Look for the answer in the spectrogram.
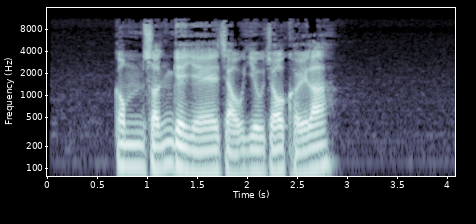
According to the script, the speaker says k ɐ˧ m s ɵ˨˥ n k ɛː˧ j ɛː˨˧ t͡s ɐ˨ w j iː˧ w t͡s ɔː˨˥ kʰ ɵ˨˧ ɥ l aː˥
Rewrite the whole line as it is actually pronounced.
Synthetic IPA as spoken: k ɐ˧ m s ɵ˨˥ n k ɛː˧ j ɛː˨˧ t͡s ɐ˨ w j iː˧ w t͡s ɔː˨˥ kʰ ɵ˨˧ ɥ l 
